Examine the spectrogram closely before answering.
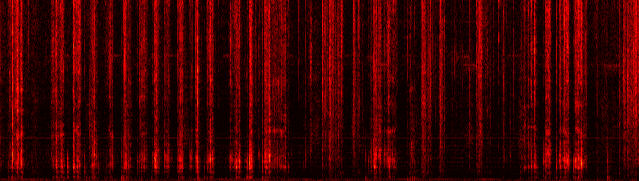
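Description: A metal spoon scrapes the inside of a pumpkin with quick wet scratching strokes.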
